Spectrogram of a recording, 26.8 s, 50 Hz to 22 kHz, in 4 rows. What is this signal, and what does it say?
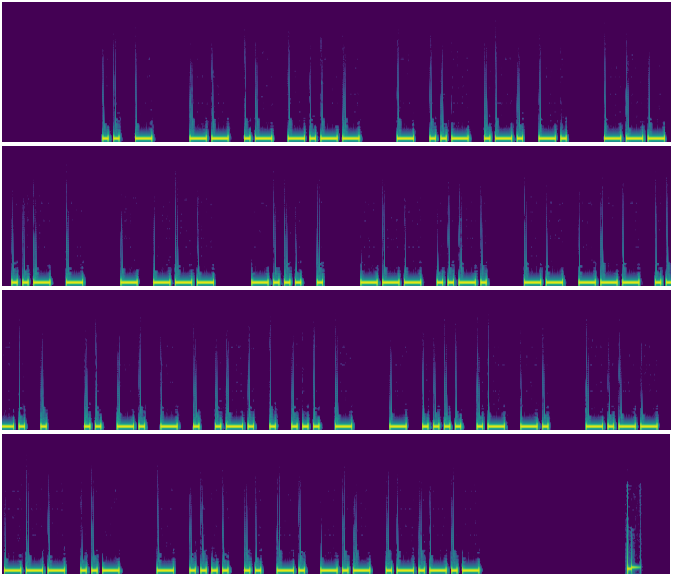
Morse code, heard as a keyed tone, about 22 wpm, 700 Hz. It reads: IT MAY TURN OUT TO BE OF MORE INTEREST THAN YOU THINK.
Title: Sentences from Top 1000 Words - Review Part 2 - 22wpm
